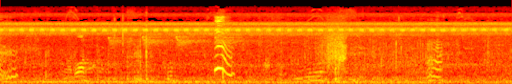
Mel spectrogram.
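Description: A baby monkey squeaks softly, close by.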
